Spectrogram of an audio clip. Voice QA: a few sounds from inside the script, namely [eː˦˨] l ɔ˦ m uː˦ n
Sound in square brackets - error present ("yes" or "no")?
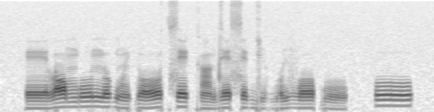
yes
